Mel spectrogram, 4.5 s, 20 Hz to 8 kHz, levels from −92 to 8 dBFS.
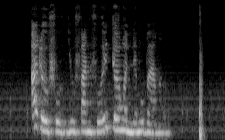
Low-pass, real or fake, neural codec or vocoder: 7.2 kHz; real; none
